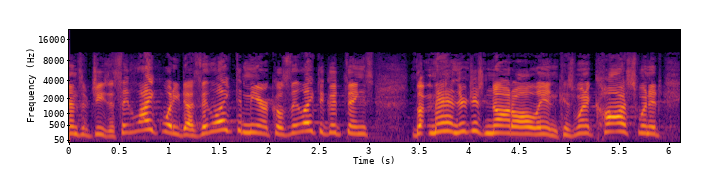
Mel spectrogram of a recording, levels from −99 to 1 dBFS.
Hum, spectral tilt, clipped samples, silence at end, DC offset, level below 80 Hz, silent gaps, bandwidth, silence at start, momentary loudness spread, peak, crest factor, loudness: none; -3.5 dB/octave; under 0.1%; 0 s; under 0.1%; -72 dBFS; none; 10.5 kHz; 0 s; 9 LU; -8 dBFS; 20 dB; -26 LUFS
